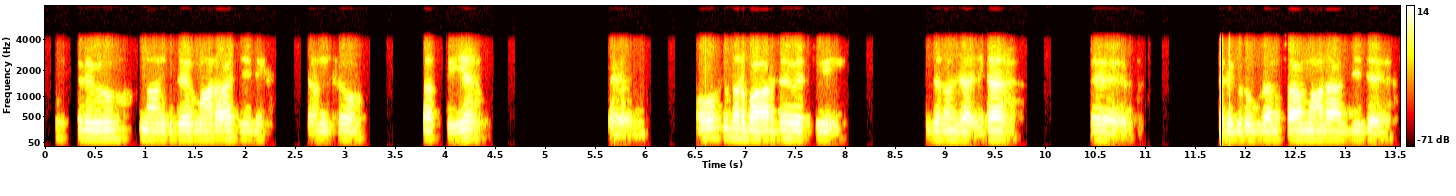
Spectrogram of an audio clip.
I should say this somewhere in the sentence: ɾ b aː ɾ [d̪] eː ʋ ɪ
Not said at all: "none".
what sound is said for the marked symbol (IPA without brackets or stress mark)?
d̪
